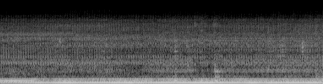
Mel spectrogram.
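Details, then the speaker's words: Small one-gallon-per-minute water pump filling a six-gallon RV hot water tank during bench testing: steady even low electric hum, no surging or rattle; pump running normally. "listen to that pump run until this fills up so all right all right"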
